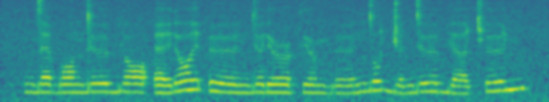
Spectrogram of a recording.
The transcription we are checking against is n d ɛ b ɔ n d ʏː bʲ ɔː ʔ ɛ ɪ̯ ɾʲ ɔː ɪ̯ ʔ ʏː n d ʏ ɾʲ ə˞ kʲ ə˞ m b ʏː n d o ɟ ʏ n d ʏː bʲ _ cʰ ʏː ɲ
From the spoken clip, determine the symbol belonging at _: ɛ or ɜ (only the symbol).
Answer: ɜ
